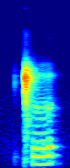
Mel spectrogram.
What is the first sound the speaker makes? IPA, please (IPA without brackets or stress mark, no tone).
ǁ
